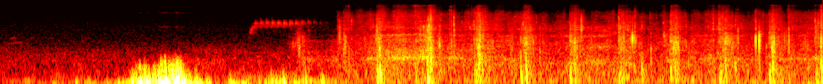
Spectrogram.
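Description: A hiker's footsteps crunching on a dry dirt and gravel trail in a steady rhythm, starting a little past the middle. Before them come a brief low rumble, the loudest thing here, and a short high chirp.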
